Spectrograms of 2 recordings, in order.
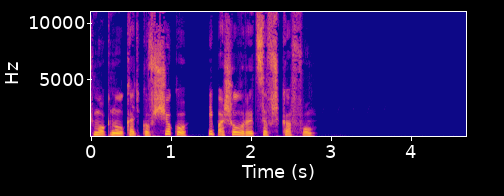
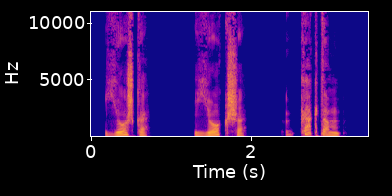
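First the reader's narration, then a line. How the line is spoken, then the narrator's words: Whispered question. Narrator (Russian): шепотом спросил я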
